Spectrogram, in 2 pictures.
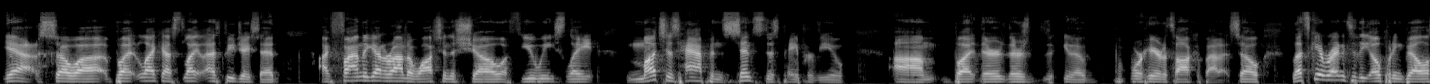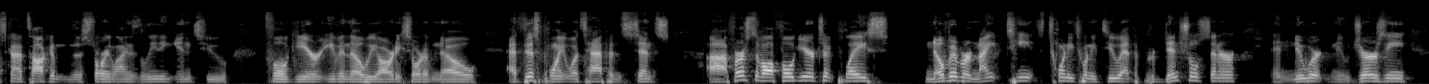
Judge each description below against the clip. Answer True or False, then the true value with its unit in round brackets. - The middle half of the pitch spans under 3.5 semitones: False (4.0 semitones)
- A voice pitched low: True (130 Hz)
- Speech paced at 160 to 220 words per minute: True (195 wpm)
